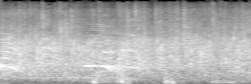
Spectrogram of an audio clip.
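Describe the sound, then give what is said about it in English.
An audience claps their hands to give God praise, a dense, steady patter of many overlapping claps at a moderate level for a few seconds. “Oh, clap your hands a little bit and give God some praise.”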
